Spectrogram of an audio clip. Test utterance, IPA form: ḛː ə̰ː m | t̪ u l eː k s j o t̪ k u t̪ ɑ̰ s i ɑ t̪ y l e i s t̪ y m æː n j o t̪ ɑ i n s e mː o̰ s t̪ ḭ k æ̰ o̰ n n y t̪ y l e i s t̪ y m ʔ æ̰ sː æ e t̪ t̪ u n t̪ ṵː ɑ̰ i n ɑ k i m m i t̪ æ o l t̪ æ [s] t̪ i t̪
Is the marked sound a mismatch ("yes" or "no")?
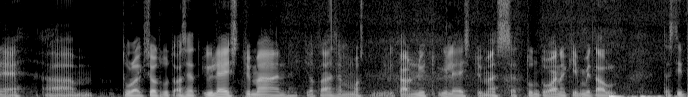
no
